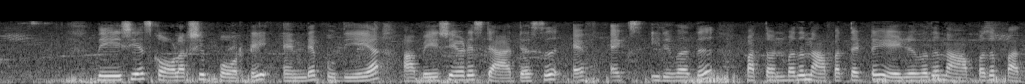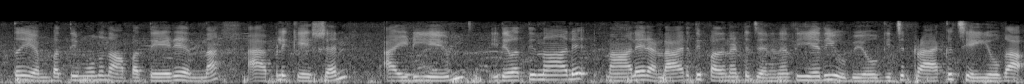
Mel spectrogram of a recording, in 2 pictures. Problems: constant background noise, low volume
